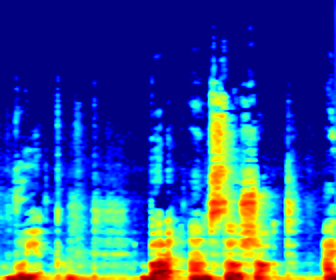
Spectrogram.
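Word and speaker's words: wujek: boo boo I'm saying vu is polish for uncle it's pronounced Lou yet but I'm so shocked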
